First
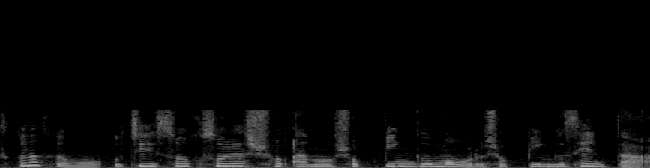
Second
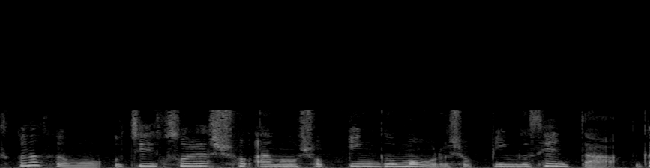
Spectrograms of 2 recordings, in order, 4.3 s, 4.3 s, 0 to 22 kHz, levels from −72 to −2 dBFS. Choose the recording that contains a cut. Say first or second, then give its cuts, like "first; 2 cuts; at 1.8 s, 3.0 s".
second; 1 cut; at 1.0 s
